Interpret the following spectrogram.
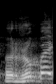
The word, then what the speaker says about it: ரூ: आपकी स्क्रीन पर दिख रहा होगा, इसकी जगह तमिल लिपि के इस अक्षर का इस्तेमाल करने का फैसला लिया है। यह भी आपको स्क्रीन पर दिख रहा होगा। इसका उच्चारण रू है।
